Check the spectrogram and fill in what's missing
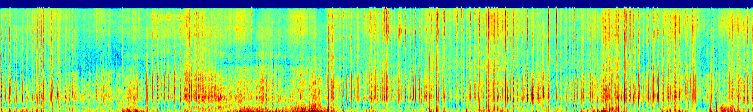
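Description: Long red nails scratch and tap across a flat, round, dark green embossed placemat, probably vinyl. The result is a steady, dense crackle of rough scratching with a heavy low rumble, swelling louder around the middle and again near the end, with quick dry taps scattered throughout.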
